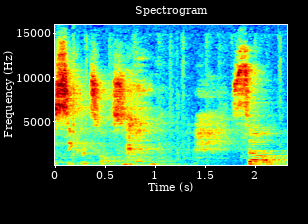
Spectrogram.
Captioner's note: chuckles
